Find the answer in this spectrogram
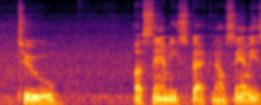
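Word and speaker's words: SAAMI: reshaping it rather to a sami spec now sami is spelled s-a-a-m-i and it's the universal spec for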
